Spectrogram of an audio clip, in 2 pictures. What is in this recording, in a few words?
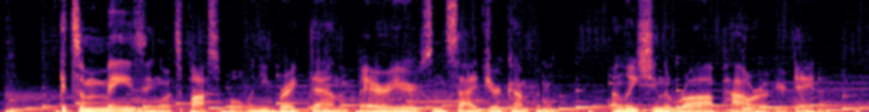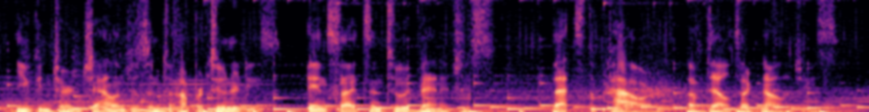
Commercial; Dell Technologies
